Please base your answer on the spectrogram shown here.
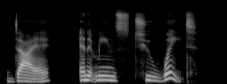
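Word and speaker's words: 待: This one is pronounced dae, and it means to wait.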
